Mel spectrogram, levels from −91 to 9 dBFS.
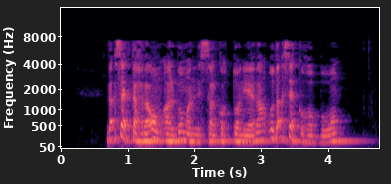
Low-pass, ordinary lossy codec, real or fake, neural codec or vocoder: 7.2 kHz; AAC, 64 kbps; real; none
